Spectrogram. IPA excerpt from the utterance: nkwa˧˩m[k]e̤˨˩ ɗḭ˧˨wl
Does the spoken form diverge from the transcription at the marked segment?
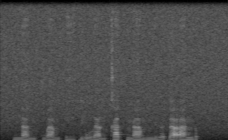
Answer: yes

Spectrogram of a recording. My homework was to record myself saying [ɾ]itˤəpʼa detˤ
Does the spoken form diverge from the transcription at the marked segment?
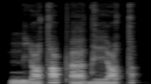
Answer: yes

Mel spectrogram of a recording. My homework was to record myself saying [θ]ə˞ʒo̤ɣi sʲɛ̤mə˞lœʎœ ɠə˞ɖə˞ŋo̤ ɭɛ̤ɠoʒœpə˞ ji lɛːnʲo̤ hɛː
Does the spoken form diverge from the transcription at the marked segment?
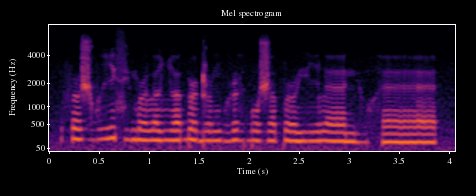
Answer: no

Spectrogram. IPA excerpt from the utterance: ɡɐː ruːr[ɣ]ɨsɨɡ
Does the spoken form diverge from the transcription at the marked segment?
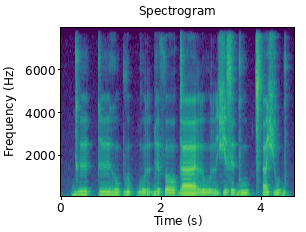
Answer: yes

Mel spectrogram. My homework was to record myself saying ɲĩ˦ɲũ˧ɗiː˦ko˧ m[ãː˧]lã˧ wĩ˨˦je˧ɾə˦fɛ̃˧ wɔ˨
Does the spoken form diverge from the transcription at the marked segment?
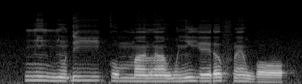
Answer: yes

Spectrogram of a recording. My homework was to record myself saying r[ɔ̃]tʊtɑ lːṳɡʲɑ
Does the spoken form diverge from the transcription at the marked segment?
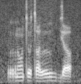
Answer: no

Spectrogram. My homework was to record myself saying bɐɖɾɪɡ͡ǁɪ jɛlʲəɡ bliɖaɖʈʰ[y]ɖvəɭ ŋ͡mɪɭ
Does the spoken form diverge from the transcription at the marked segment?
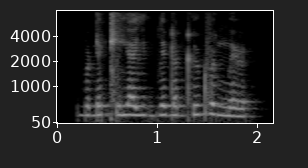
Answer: no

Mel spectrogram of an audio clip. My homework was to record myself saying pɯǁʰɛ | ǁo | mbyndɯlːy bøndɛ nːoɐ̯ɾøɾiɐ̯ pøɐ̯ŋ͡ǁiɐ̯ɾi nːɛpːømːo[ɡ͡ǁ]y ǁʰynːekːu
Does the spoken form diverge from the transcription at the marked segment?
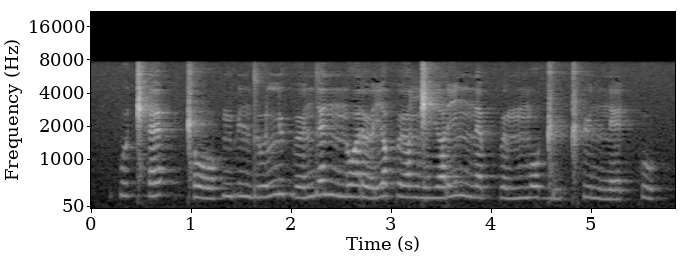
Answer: no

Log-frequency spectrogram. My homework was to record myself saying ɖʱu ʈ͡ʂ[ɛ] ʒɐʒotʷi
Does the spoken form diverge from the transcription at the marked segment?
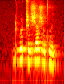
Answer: yes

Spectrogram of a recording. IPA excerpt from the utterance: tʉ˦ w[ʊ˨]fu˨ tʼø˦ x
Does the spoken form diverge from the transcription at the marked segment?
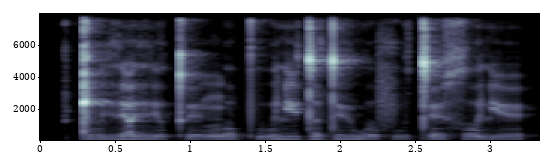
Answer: no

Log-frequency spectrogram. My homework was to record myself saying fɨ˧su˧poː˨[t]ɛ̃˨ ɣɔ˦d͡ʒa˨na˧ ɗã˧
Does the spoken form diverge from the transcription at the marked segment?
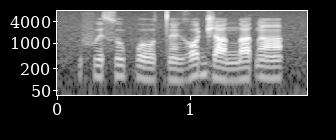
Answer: no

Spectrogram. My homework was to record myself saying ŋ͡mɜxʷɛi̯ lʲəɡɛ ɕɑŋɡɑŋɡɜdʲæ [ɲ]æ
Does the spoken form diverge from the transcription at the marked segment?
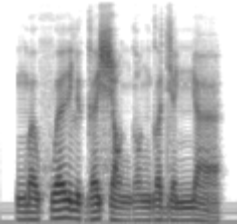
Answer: no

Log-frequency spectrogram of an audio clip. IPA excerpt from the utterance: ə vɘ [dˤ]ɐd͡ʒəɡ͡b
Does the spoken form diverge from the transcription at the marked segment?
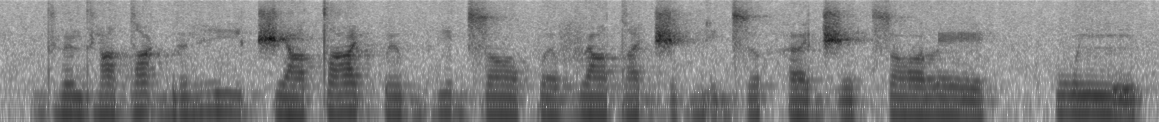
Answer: no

